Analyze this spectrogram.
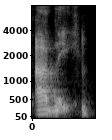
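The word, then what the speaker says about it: אדני: for hashem is obny it's spelled alive daldud nunyut it's not spelled youth cave of cake youth cave of chaos we said is pronounced odni but its connotation is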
